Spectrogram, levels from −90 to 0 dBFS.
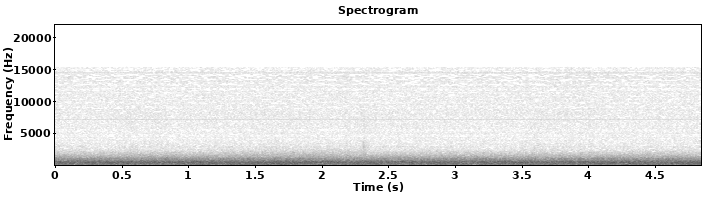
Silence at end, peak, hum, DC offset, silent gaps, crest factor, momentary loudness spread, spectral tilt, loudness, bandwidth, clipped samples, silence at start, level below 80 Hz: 0 s; -24 dBFS; none; under 0.1%; none; 12 dB; 1 LU; -8 dB/octave; -38 LUFS; 15.5 kHz; under 0.1%; 0 s; -48 dBFS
